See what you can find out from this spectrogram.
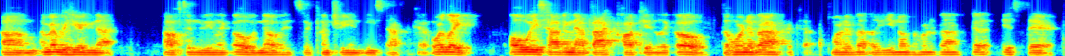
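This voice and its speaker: Low flat-voiced man, from Ethiopia, hesitant casual chat, echoey dull recording with steady background noise. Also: fairly quick. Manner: hesitant, filler-heavy, thoughtful. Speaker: podcast guest. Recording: roomy, dull audio with clear background noise.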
